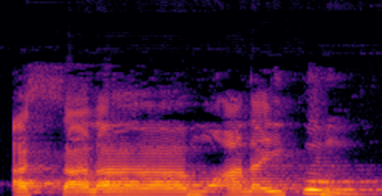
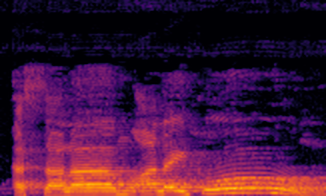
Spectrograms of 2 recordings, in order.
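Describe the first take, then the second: First: The final syllable 'kum' is short. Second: The final syllable 'kum' is drawn out long. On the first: The speaker calls it right. "la-nya yang panjang, kumnya tidak panjang" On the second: The speaker calls it wrong. "kumnya panjang"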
